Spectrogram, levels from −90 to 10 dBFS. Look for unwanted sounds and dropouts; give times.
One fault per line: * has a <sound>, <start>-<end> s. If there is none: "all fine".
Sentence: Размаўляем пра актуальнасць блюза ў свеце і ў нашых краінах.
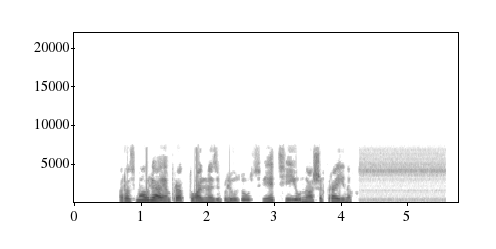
all fine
